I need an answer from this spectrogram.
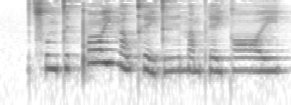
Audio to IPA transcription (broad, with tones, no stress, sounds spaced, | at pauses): t͡sʰ ʊ˨ ŋ t̪ ɪ˧ k̚ pʰ ɔː˥ j ŋ ɐ˨˥ w kʰ e˨˩ j t̪ iː˨ n̪ ɐ˨ m pʰ e˨ j k ɔː˧ j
